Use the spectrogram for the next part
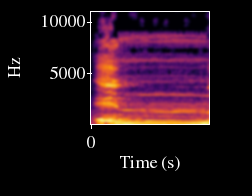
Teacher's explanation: اگر کوئی یوں پڑھ دے ان تو یہ اس میں الف مدہ بنا دیا, وہ نہیں بنانا ہے, معنی بدل جاتے ہیں, معنی ہی بدل جاتے ہیں.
